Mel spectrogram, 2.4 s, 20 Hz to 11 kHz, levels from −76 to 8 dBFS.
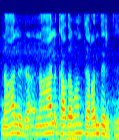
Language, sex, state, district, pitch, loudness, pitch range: Tamil, female, Tamil Nadu, Kanyakumari, 190 Hz, -17 LUFS, 180-200 Hz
